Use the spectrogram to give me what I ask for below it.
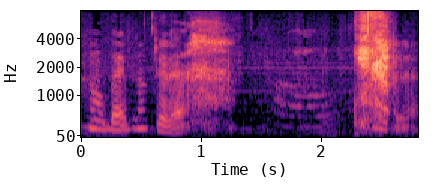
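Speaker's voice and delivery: soft unvoiced plea to stop; whispered comfort. Real, not acted. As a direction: hush her tenderly. Comforting crying daughter.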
